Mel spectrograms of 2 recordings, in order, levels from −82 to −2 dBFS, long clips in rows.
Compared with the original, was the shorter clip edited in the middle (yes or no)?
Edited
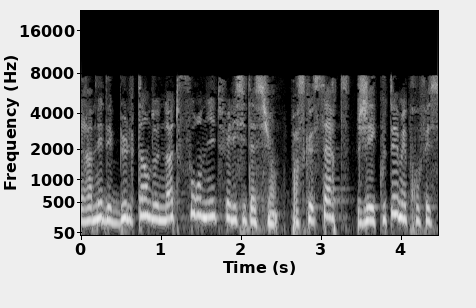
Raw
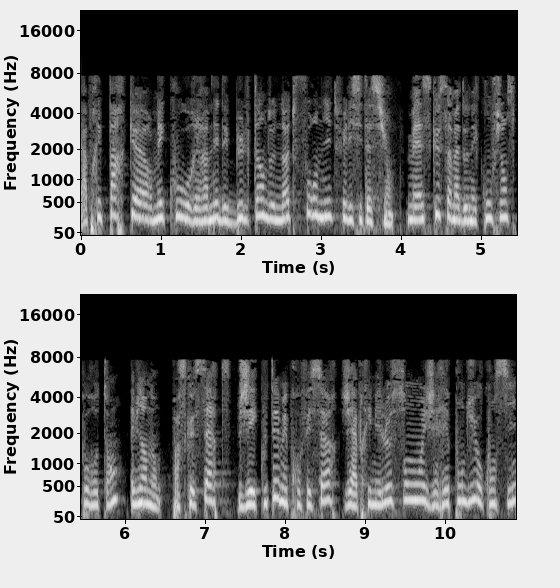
yes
